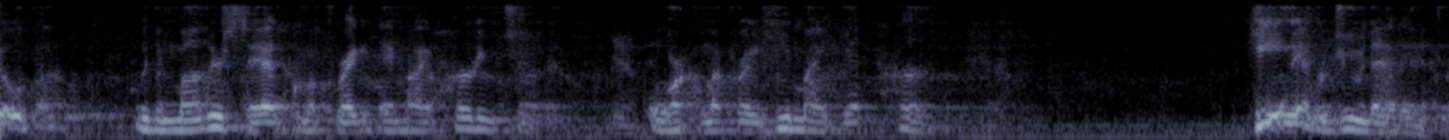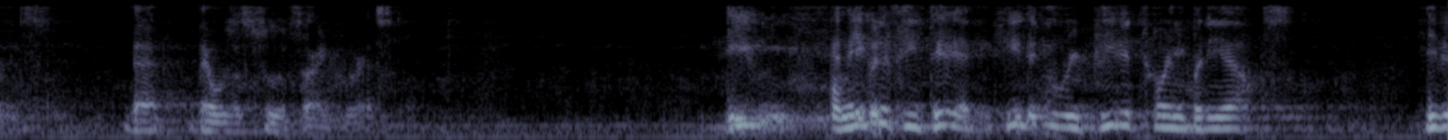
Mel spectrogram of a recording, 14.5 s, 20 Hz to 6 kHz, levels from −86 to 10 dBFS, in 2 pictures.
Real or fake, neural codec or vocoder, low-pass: fake; codec, 24 kHz, 3 kbps, HILCodec; 5.4 kHz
